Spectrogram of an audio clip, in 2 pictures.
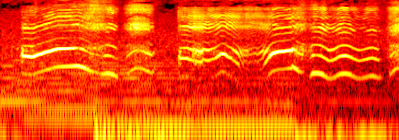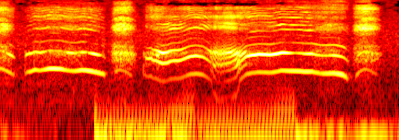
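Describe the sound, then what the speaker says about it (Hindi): A woman wails and sobs in pain, her voice rising and breaking in long anguished cries and gasps, loud and close, with a dramatic low musical drone underneath. "माधवी की दर्द भरी चीखें और रोने की आवाज कपिला सुनती है"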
